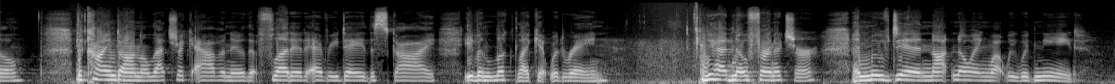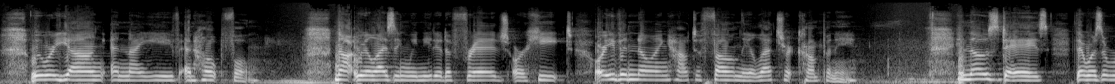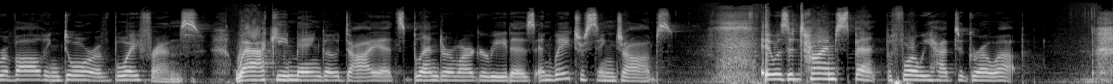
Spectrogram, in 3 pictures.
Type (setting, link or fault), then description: setting, live audience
